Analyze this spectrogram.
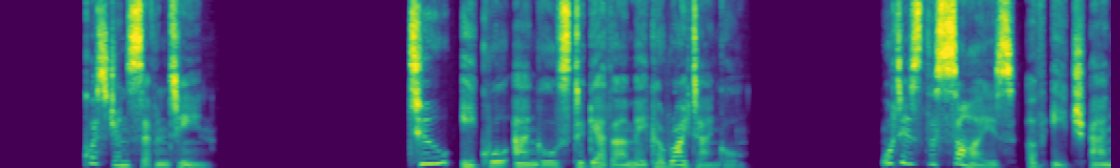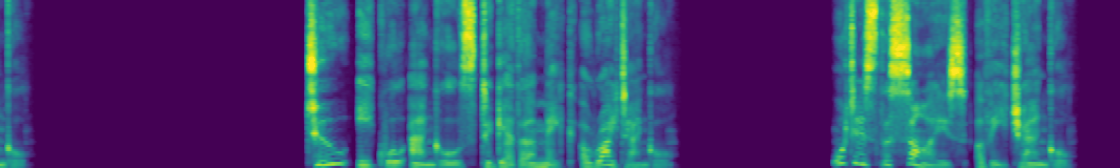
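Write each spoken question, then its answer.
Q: What is the size of each angle?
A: 45 degrees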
